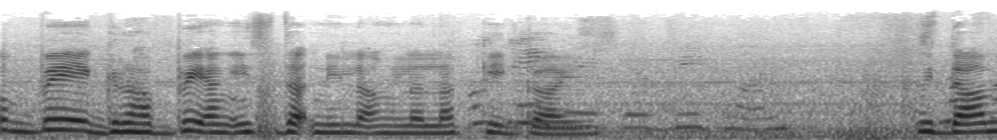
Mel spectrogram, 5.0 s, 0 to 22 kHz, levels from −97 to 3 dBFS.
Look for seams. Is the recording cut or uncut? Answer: uncut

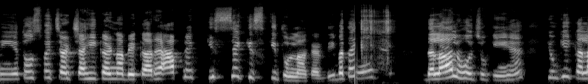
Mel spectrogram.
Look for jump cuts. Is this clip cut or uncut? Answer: cut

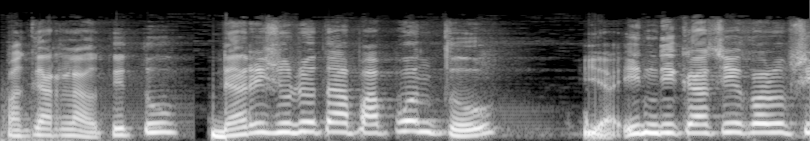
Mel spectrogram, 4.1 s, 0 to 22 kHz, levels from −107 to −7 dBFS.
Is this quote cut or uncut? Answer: cut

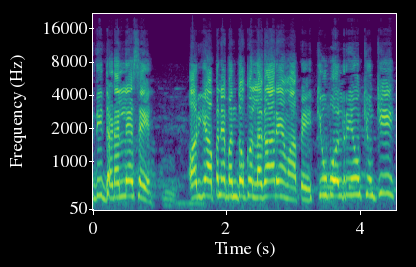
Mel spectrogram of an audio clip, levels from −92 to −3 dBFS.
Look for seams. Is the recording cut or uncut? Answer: uncut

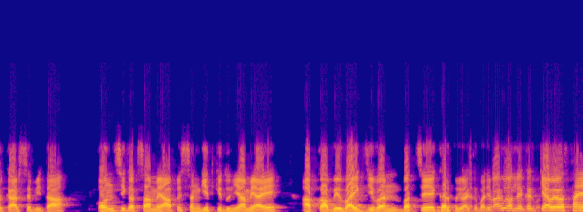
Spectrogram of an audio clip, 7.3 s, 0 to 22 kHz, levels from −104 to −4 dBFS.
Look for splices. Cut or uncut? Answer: cut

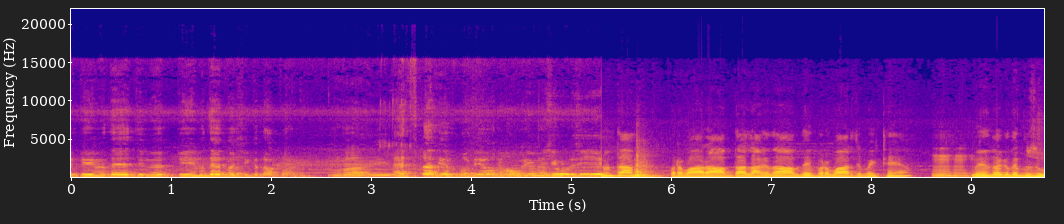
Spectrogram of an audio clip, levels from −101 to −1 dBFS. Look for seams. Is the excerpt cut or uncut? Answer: cut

